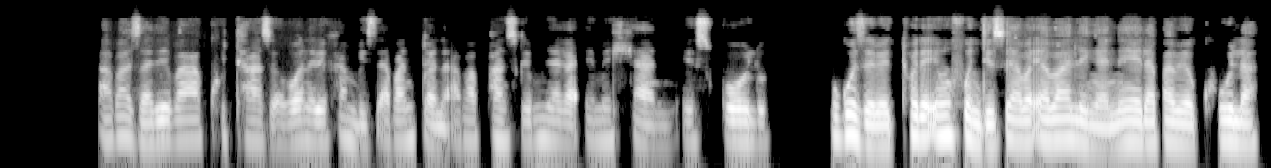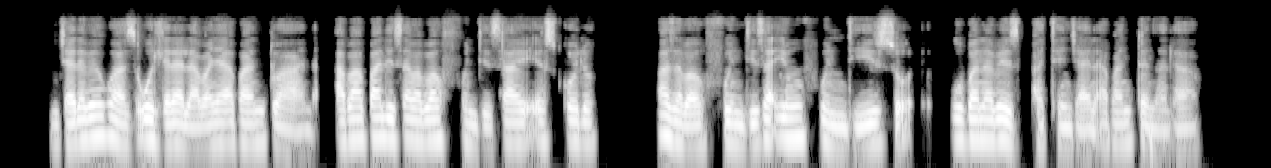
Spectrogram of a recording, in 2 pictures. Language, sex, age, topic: North Ndebele, male, 36-49, education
